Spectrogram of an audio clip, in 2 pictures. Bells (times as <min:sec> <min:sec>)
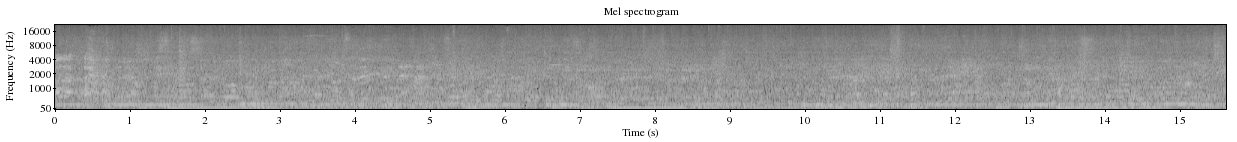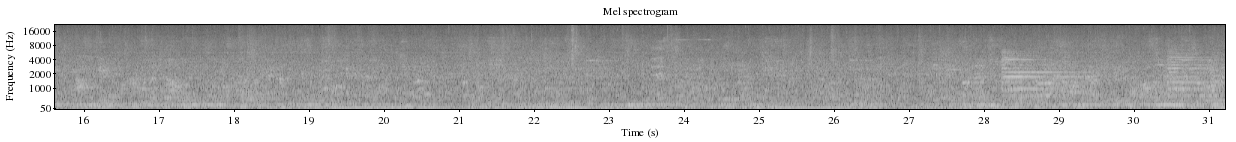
0:27.4 0:31.2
